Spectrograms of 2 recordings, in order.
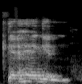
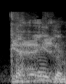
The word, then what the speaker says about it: Gahagan: From Car Care, we got how you say it? Gahagan. Gahagan, that's it, Gahagan. Gahagan from WKBN's Car Care.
